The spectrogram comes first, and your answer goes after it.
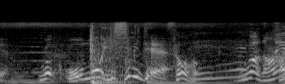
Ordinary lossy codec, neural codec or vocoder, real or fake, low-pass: none; none; real; 7.2 kHz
